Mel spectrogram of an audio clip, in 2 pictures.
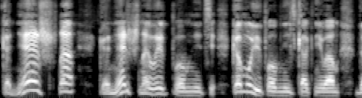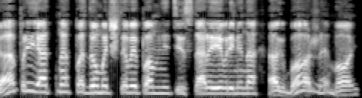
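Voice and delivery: put-on high, wheedling old miser voice; fawning old moneylender. Old usurer fawning on Ralph, high and wheedling. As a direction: simper it like a cringing usurer. Gride voiced in Nickleby reading.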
